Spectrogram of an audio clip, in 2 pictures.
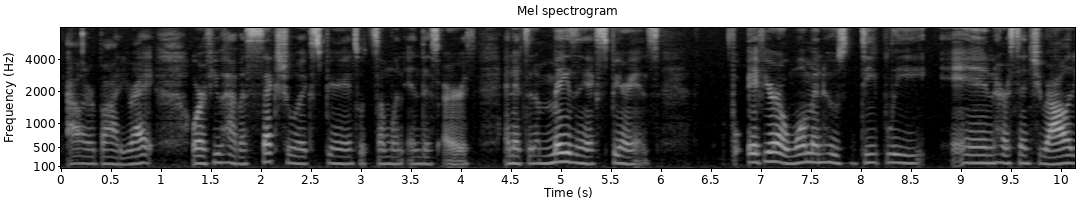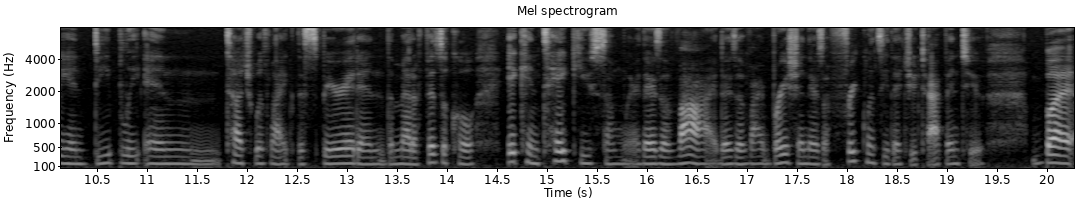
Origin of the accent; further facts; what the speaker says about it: San Diego, California, United States; growing up in San Diego, California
